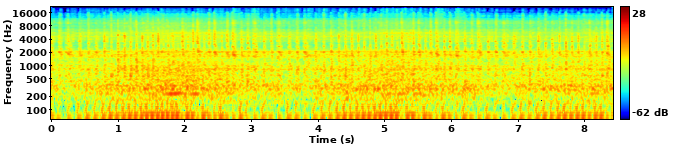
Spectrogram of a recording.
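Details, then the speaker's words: John Deere 350B dozer that had sat for a long time, fitted with new fuel filters and a sediment bowl. The diesel chugs roughly at about four beats a second, surging and uneven, and runs only with ether; a fuel filter or pump problem is suspected. "now we got it running i'm embarrassed to say on ether enough to lift this blade it was like almost running off its own diesel fuel with just a width of ether"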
